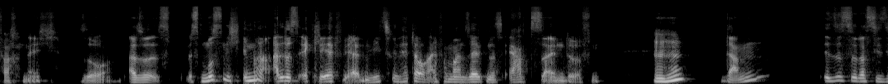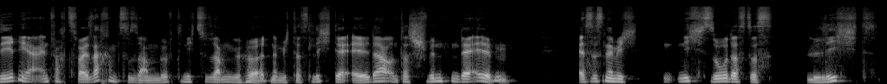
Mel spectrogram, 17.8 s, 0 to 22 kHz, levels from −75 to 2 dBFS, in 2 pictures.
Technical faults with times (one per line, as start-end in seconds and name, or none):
2.29-6.67 call bitrate drop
